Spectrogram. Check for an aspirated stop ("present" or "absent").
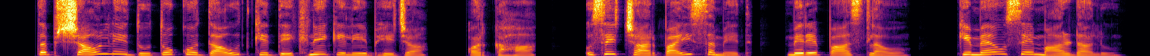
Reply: present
